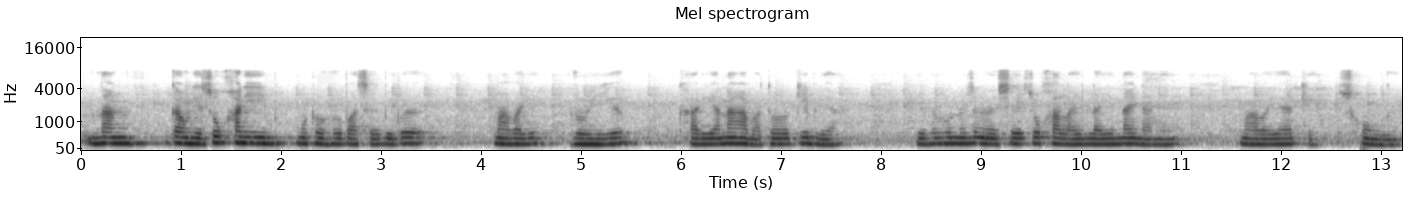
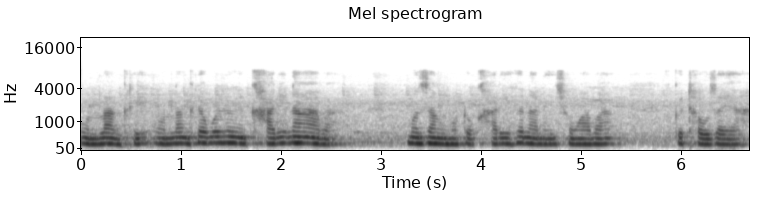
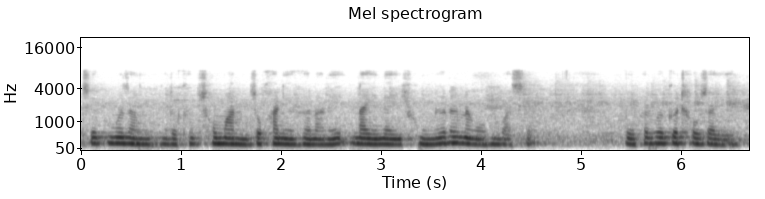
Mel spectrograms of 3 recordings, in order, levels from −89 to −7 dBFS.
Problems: none marked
